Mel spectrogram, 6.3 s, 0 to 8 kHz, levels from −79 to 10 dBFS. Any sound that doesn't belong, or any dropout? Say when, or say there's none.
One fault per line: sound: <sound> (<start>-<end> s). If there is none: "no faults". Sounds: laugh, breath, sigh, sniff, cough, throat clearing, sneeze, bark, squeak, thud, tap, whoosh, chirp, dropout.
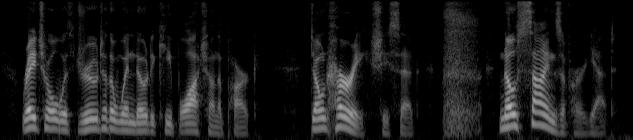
sound: breath (4.4-4.8 s)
